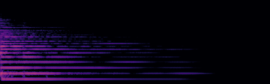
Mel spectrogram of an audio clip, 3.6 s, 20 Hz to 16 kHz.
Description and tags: Piano B Octave Chord
These sounds are samples taken from our 'Music Based on Final Fantasy' album which will be released on 25th April 2017.
Chord, Music-Based-on-Final-Fantasy, Piano, Sample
